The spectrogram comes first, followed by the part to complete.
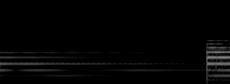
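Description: A bell-like chime rings out after being struck and fades slowly to faint. Several steady overtones die away together, and a fresh strike comes right at the end.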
